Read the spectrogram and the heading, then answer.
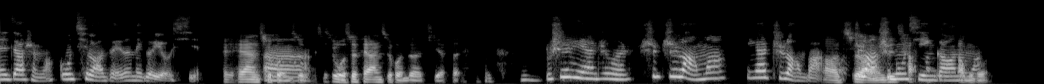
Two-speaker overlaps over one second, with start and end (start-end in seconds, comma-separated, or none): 8.2-9.8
